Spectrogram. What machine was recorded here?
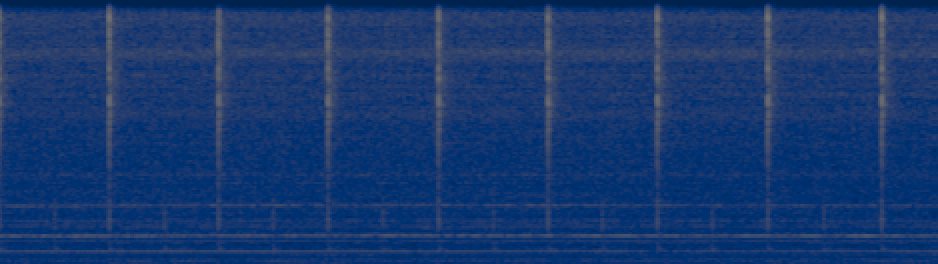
valve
